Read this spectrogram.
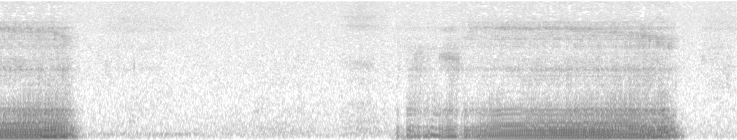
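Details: Sleeping adult male (husband); two deep, rumbling snores a few seconds apart with quiet pauses, in a small quiet room; an anti-snoring foam spray did not help; snoring.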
